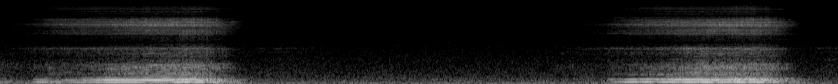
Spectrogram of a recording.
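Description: Two long, deep, rumbling snores with a quiet pause between them, from an adult asleep at night.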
